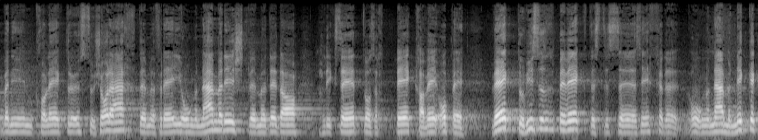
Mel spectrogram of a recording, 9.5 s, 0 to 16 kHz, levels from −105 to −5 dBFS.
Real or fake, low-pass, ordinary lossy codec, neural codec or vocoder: real; 14.4 kHz; none; none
